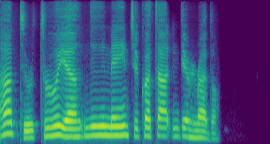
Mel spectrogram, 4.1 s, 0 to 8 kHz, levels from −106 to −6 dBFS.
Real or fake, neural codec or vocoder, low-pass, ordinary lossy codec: fake; codec, 16 kHz, 0.5 kbps, X-Codec, HuBERT features, trained on balanced general audio; none; none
